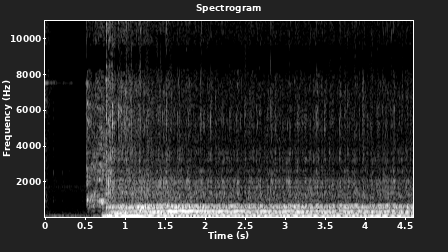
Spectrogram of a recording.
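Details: Old chopper motorcycle with carburetors, idling while propane is run around the intake rubbers and manifold to test for a vacuum leak: lumpy, uneven idle with no change in sound, so no intake leak found; cause of roughness unconfirmed.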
